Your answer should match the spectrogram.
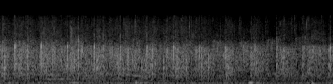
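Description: Steady audience applause fills the moment, a dense wash of many hands clapping at once, sustained and even for a few seconds without anyone speaking over it.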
